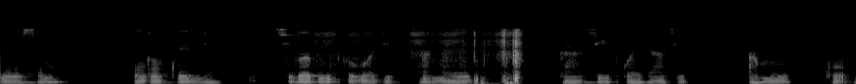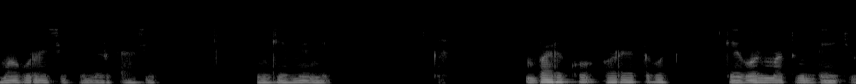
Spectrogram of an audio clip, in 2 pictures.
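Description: Throughout, the speech carries a rough, hissy halo and a smeared, underwater quality, with heavy codec damage and nothing above 5.3 kHz. This is likely Nellymoser compression: the Flash-era codec gives weak bands no bits, filling them with noise.

From 2.12 s, just after "eng kokwet", to the end, the sound turns hollow and phasey, with fixed notches starting near 700 Hz. This is channel delay (comb filtering): one channel lags by under a millisecond, and summing to mono cancels shared content at evenly spaced frequencies.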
